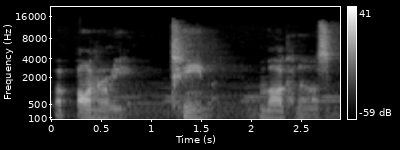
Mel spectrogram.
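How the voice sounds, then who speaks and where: A man playing a self-important group member in a comic web film, speaking with deadpan mock formality. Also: low voice, a little slow, over music. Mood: mock solemn.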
